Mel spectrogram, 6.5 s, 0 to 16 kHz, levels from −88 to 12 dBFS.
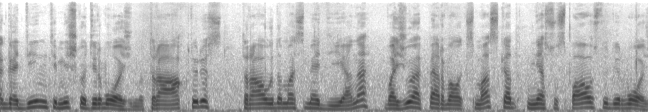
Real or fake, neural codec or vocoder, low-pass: real; none; 14.4 kHz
